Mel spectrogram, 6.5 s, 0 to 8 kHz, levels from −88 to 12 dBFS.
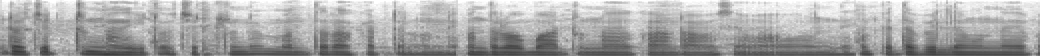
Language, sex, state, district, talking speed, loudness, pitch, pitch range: Telugu, male, Andhra Pradesh, Srikakulam, 145 wpm, -20 LUFS, 115 Hz, 105-120 Hz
